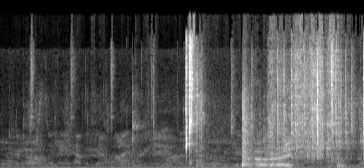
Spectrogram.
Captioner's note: people chattering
